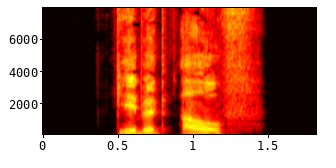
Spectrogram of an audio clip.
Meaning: second-person plural subjunctive II of aufgeben
- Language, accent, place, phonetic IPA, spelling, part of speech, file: German, Germany, Berlin, [ˌɡɛːbət ˈaʊ̯f], gäbet auf, verb, De-gäbet auf.ogg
